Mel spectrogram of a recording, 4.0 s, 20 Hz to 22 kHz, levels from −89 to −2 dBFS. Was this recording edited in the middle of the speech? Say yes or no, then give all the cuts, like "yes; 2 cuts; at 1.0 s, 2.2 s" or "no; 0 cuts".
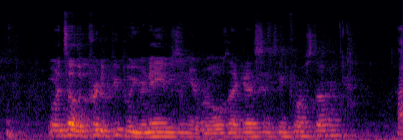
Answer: yes; 1 cut; at 1.3 s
